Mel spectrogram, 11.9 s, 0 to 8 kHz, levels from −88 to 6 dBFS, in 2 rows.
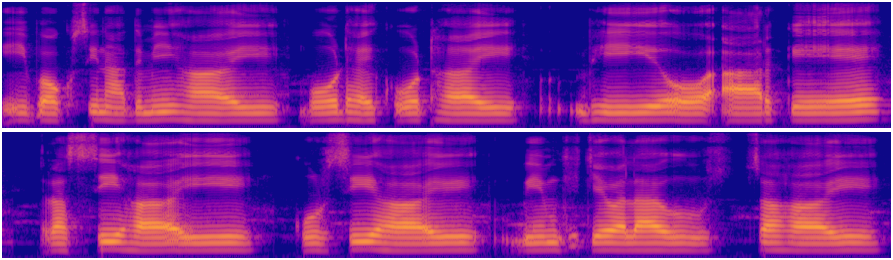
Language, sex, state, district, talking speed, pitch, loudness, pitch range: Bajjika, male, Bihar, Vaishali, 110 wpm, 125 Hz, -23 LUFS, 120-130 Hz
